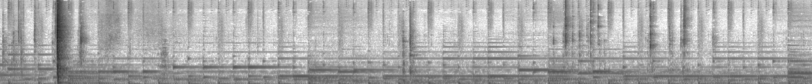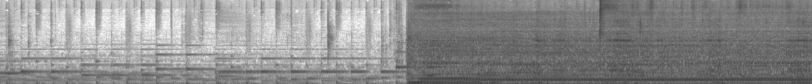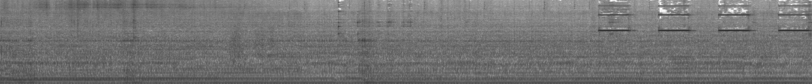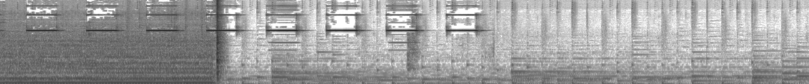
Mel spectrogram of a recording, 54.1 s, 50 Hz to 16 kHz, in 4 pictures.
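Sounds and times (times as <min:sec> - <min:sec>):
machine pump buzzing hum: 0:20.3 - 0:44.6
thermometer alarm beeping: 0:37.0 - 0:48.8.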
